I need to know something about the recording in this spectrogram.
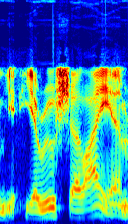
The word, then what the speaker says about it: Yerushalayim: And I would say, and I just love to pronounce it in Hebrew, Yerushalayim, right?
